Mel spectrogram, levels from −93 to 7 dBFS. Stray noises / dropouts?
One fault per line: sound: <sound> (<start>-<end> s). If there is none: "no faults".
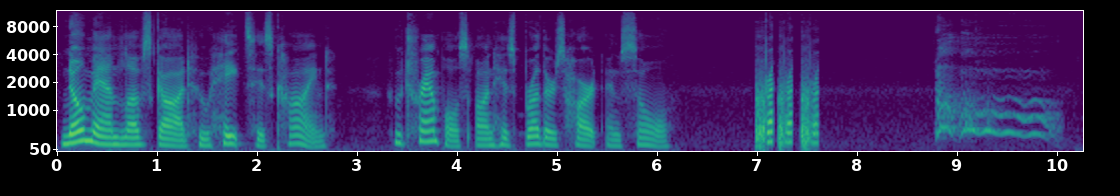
sound: laugh (7.0-7.6 s)
sound: bark (8.8-10.1 s)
